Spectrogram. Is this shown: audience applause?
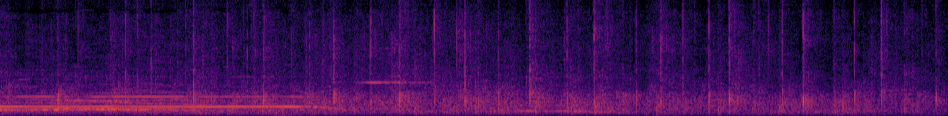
yes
